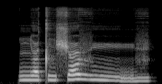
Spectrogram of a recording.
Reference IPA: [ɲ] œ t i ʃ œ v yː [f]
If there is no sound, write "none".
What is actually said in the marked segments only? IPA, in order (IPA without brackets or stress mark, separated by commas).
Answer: ɲ, v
